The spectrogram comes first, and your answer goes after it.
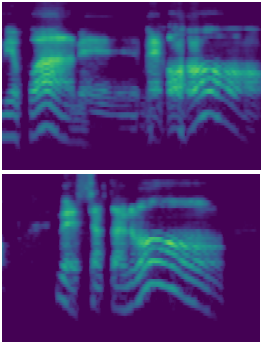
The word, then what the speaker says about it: mirepoix: Oh, mirepoix, mais bien sûr, c'est silant, on ne prononce pas le E dans la parole mirepoix, mais oh, oh, mais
